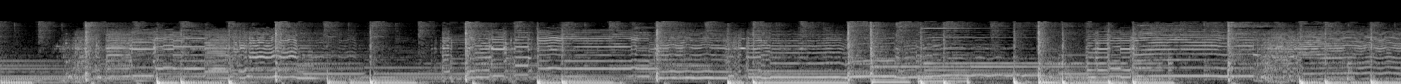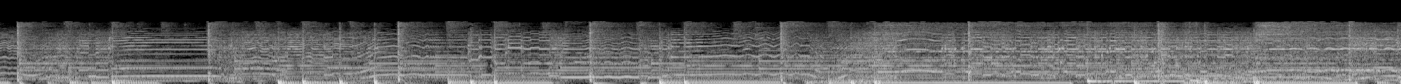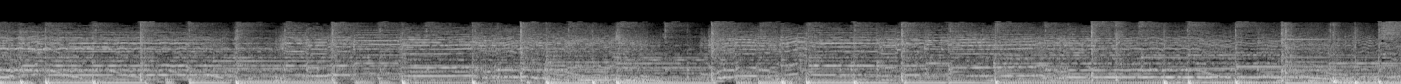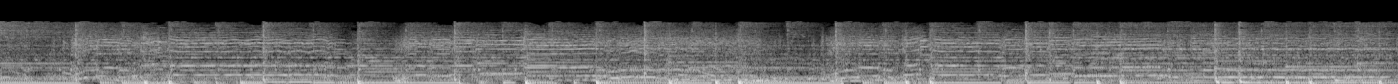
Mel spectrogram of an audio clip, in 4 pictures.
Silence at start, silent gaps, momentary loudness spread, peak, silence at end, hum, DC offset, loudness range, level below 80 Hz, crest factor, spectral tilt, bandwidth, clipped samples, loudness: 0 s; none; 5 LU; 0 dBFS; 0 s; none; under 0.1%; 3 LU; -22 dBFS; 16 dB; -5 dB/octave; 8 kHz; under 0.1%; -17 LUFS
